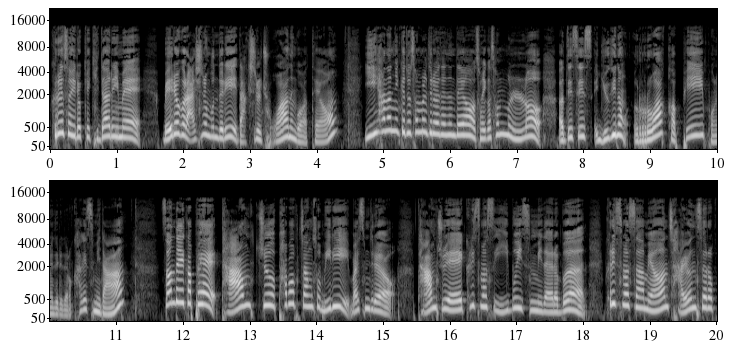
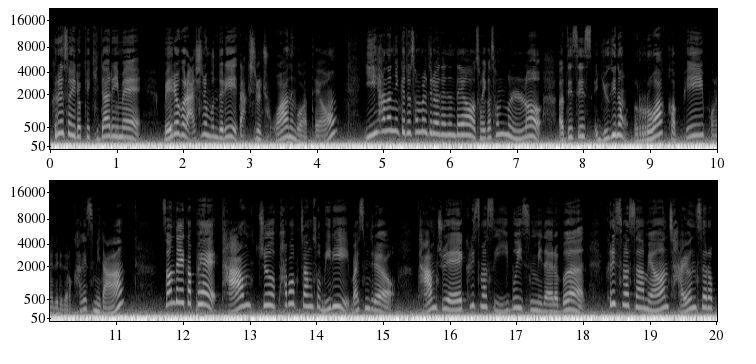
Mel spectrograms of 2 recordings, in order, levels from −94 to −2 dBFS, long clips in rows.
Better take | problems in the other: first | low rumble; loud; throughout; 8 dB below the speech

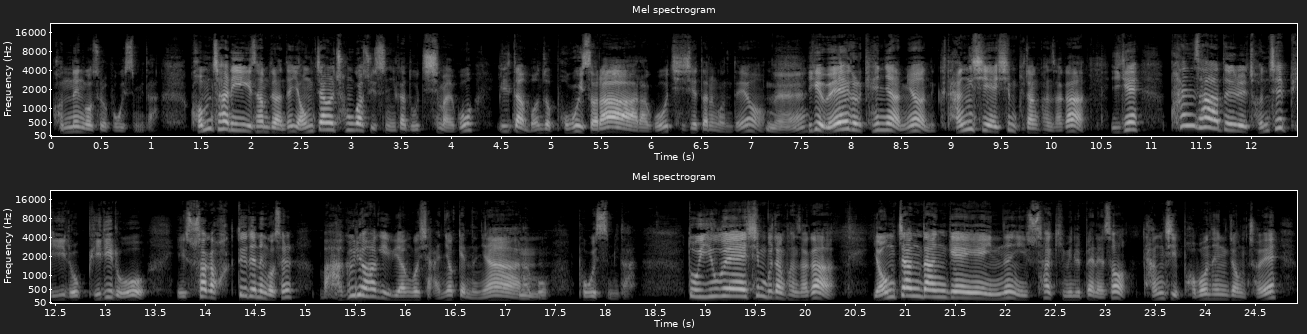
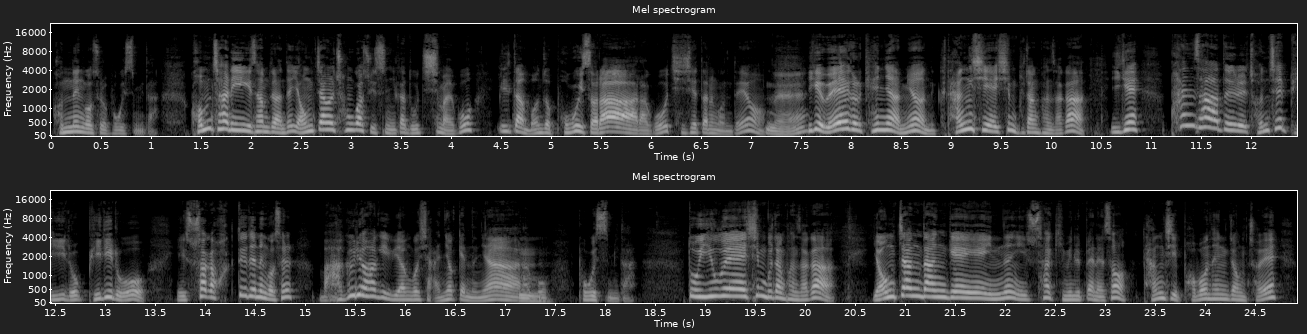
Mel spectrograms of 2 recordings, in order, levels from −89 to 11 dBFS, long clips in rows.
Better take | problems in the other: second | thin; very; fading below 350 Hz

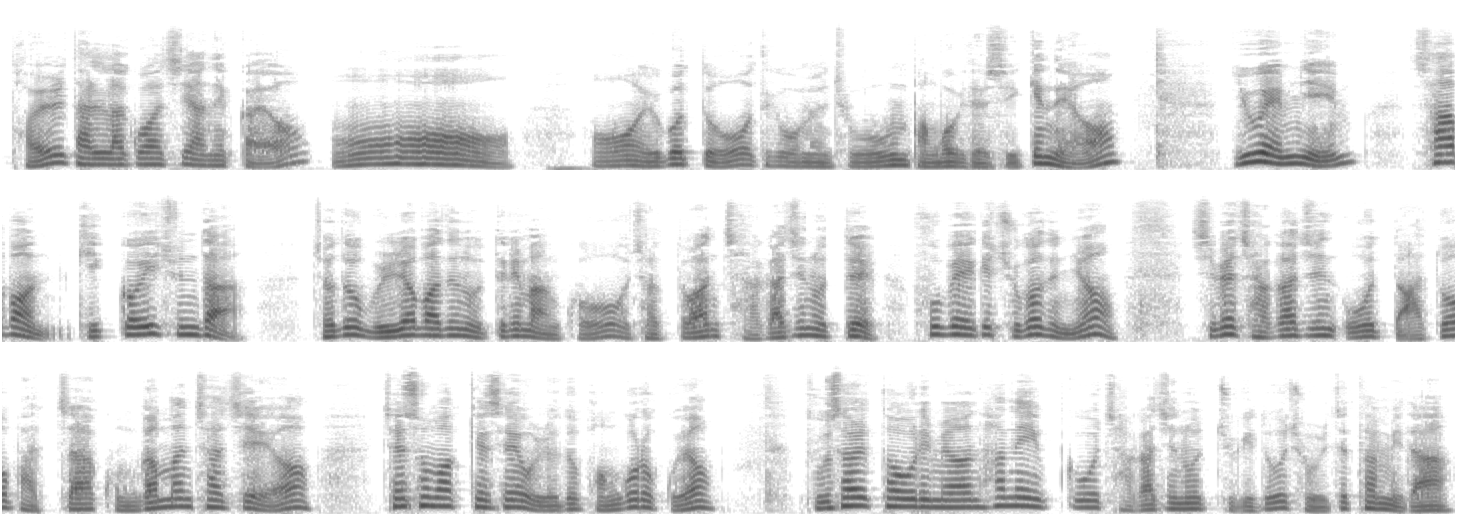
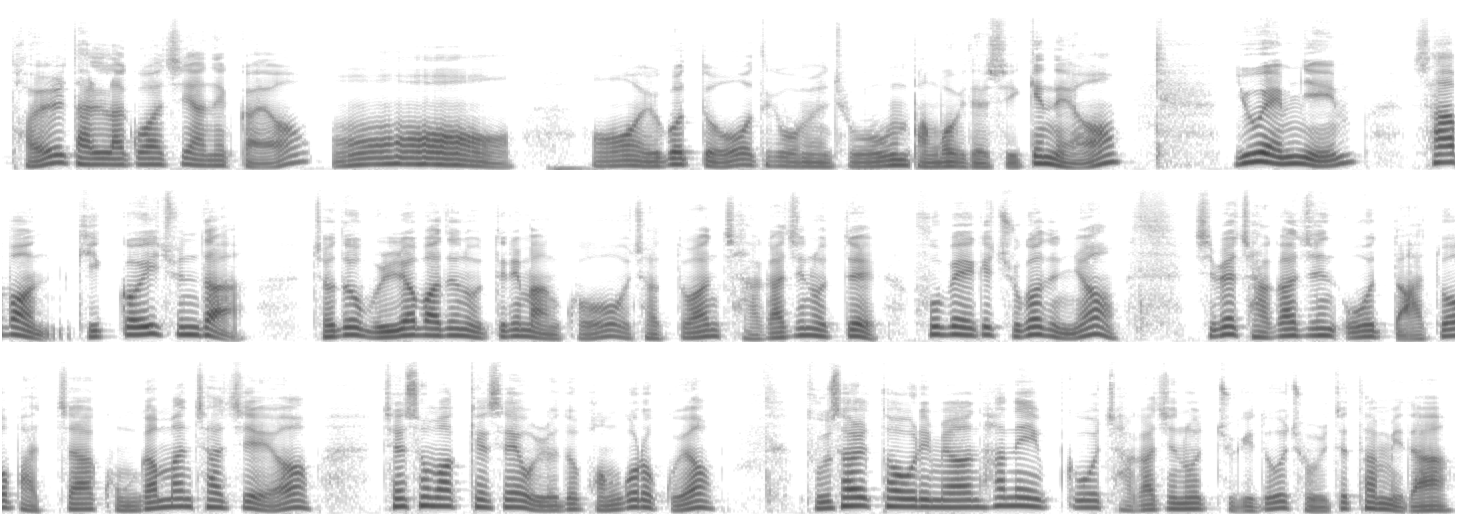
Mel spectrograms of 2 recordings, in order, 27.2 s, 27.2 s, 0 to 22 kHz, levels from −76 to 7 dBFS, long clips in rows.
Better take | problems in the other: second | garbled, watery; slightly; nothing above 11.5 kHz

